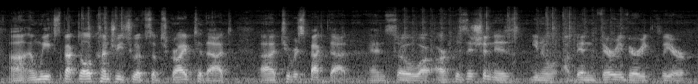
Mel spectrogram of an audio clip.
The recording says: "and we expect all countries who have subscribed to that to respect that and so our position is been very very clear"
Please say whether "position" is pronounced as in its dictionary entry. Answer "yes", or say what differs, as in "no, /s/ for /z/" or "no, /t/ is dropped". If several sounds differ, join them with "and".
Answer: yes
